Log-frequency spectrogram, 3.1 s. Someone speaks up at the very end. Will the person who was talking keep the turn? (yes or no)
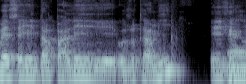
yes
